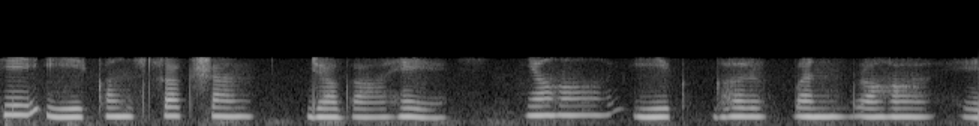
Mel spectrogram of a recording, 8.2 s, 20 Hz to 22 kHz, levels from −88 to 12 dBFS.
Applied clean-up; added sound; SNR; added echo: none; none; none; none.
